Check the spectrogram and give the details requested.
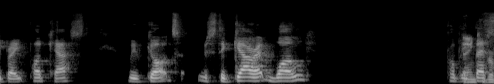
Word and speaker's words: Garrett Wang: four uh tea break podcast we've got mr garrett wong probably better pronouncing it thank you for pronouncing it correctly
